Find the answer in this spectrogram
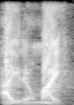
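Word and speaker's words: αἱρέομαι: se puede decir así se pronuncia con la H aire omay que se usa en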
